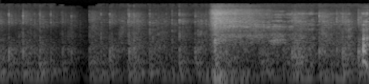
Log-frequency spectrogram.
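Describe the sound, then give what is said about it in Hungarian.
All the fingernails of a hand scrape and tap on a tabletop, a dry, irregular scratching texture with a louder scuff partway through and no voices. “Vagy csak simán az asztalt kaparod.”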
